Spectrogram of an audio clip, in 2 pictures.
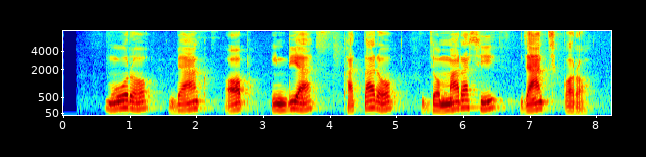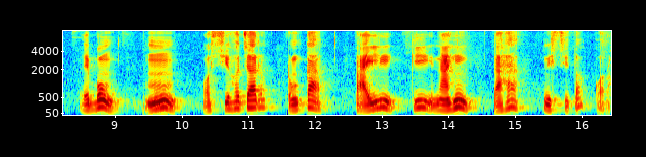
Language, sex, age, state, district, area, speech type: Odia, female, 60+, Odisha, Nayagarh, rural, read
